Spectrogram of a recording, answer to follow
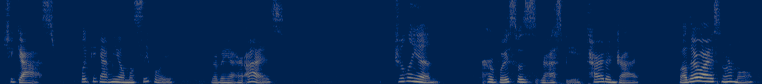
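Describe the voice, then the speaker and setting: A woman reading a horror story aloud like a horror host, dramatic and suspenseful, with pauses and the odd stumble. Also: on the high side, breathy edge. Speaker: streamer reading horror stories to a live chat.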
